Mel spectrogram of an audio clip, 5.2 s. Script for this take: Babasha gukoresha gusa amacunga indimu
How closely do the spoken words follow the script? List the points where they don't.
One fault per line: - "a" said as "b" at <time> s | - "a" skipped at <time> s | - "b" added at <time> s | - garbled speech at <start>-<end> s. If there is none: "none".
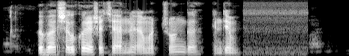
- "gusa" said as "cyane" at 1.7 s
